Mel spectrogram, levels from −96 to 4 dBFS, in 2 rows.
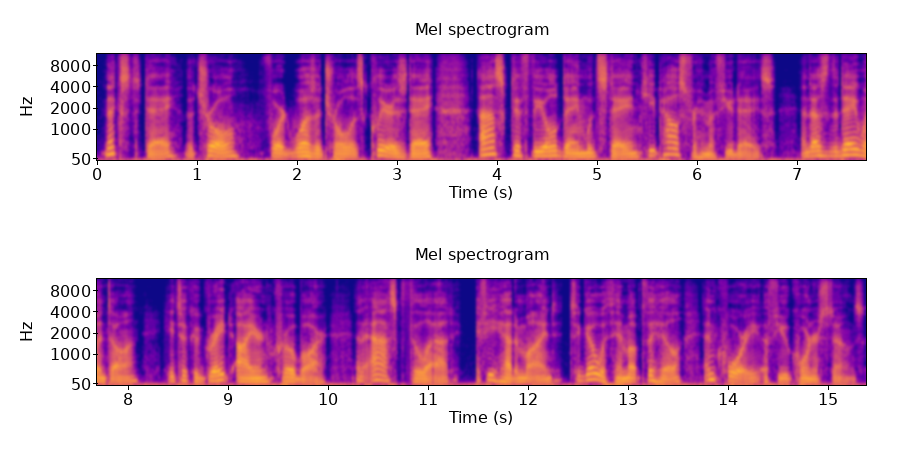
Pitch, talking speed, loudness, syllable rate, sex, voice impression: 125 Hz, 235 wpm, -20 LUFS, 5.2 syllables/s, male, masculine, adult-like, thick, tensed, powerful, clear, slightly nasal, intellectual, friendly, slightly wild, lively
